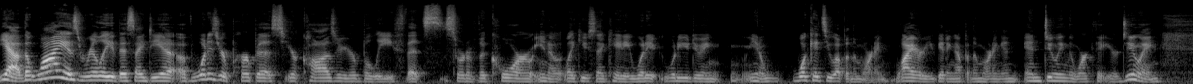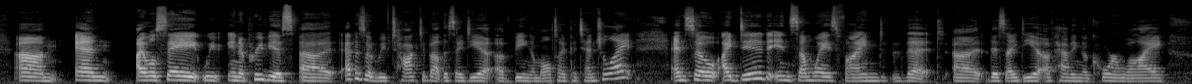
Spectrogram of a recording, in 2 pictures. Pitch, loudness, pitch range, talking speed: 160 Hz, -26 LUFS, 150-185 Hz, 245 wpm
